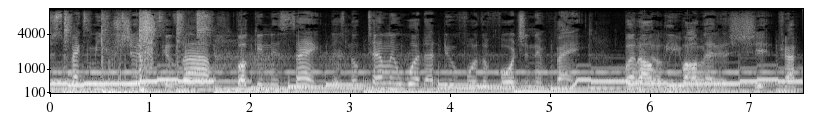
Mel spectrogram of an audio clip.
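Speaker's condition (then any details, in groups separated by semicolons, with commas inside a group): No condition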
